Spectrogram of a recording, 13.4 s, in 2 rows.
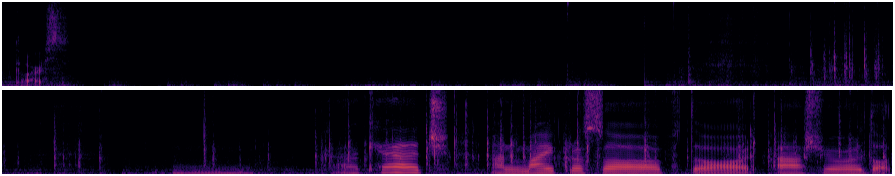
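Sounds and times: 
typing on computer keyboard: 4.2 - 5.3, 5.9 - 13.3
speech: 9.4 - 13.3.

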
